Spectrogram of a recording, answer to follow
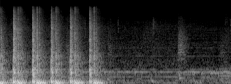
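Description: Rapid knocking on a door, about six knocks a second, that stops about a second in, over a quiet sustained music bed.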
